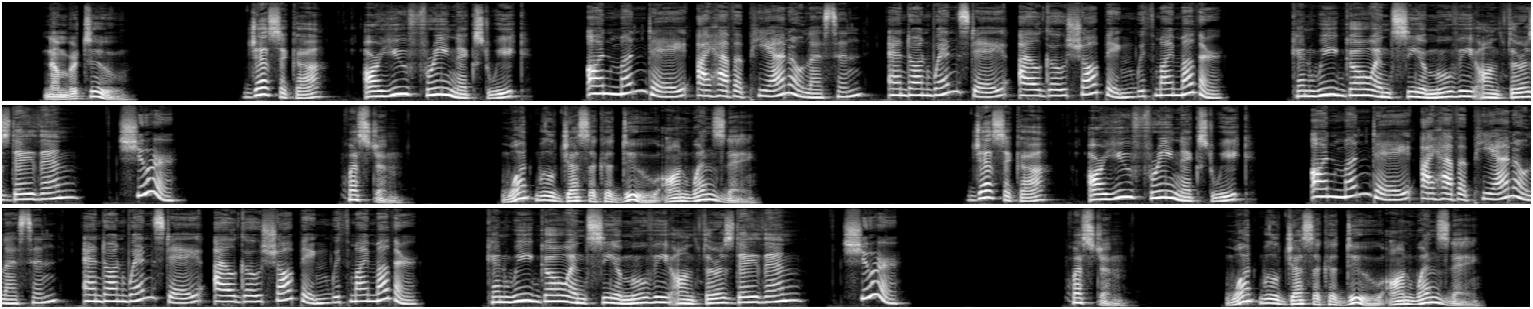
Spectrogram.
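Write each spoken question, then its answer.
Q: What will Jessica do on Wednesday?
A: Go shopping with her mother.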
